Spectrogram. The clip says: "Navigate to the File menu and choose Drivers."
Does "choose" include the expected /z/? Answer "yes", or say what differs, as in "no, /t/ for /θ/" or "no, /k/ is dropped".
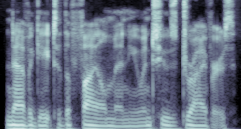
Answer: yes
